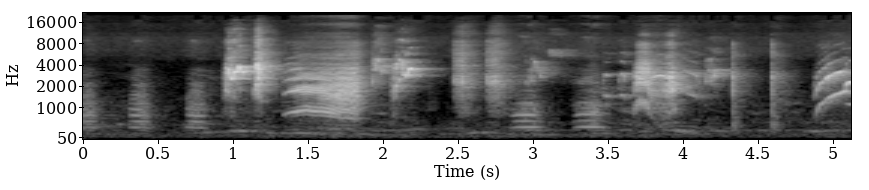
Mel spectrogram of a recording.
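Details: Javan myna pair, female and male, singing with harsh grating squawks, short clicks and nasal notes, ending in quick upslurred whistles.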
